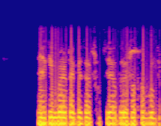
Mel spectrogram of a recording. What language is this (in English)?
Bangla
